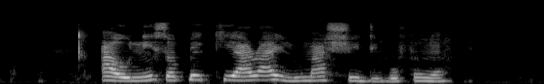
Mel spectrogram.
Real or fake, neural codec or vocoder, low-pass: real; none; 7.2 kHz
